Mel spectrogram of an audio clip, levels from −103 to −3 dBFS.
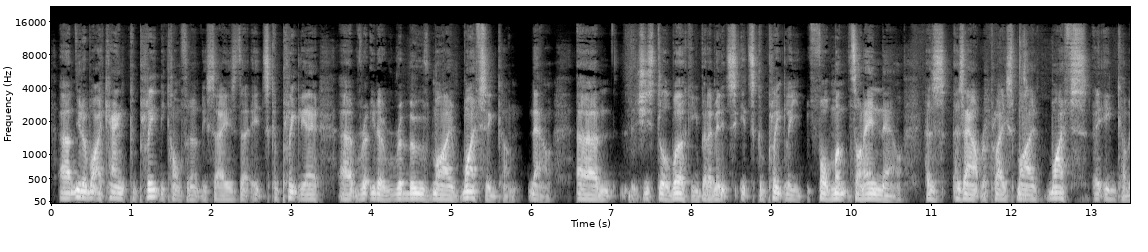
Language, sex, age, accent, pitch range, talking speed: English, male, 30-49, British, 95-120 Hz, 200 wpm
